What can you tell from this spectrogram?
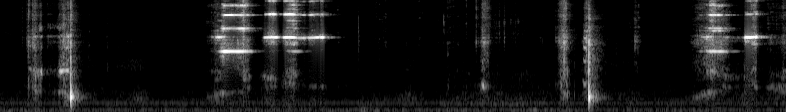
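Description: Short, high, reedy squeals each time the piston is pushed by hand through the chamber; dry, gummed firing chamber.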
